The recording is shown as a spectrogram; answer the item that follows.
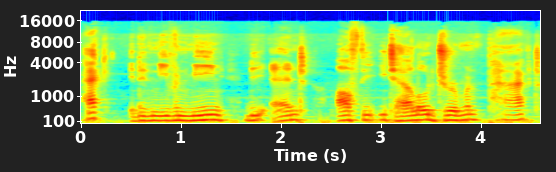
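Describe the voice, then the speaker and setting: A man's fairly slow speech comes with faint background music. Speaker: presenter. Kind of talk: history narration. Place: home room. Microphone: lapel.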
